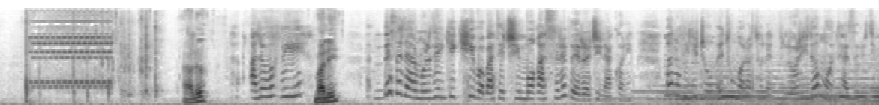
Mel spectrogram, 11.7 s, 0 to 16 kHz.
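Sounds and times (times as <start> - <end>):
telephone ringing with an electronic bell: 0.4 - 1.7
speech: 2.4 - 11.7.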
